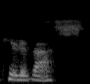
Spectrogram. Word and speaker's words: Kiribati: gilbert and ellis islands it's now kiribati and which is apparently how the gilbertis pronounce gilbert's uh so um you know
